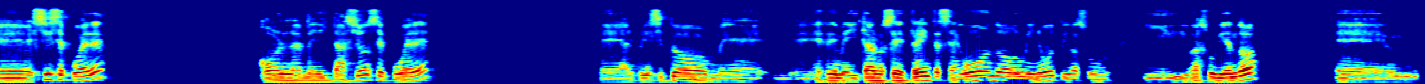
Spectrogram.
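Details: Stuttering in an adult Spanish-speaking man in spontaneous conversation.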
